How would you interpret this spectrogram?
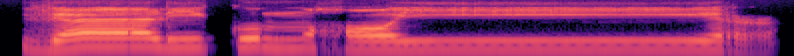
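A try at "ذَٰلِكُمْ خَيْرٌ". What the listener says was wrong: Nah, ini tadi sedikit mantul. Zalikum khair.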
